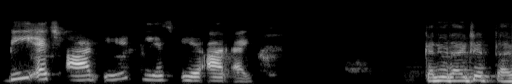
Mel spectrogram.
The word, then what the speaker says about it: Bhartrihari: Maybe I'm pronouncing it wrong. It's Bhratathari. Can you write it? I will. It's Bhartrihari.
